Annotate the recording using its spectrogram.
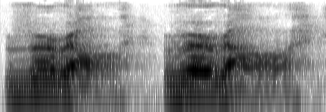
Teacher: esse R Você vai enrolar um pouco a sua língua R bem caipira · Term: r caipira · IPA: /ˈɹʊɹəɫ/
